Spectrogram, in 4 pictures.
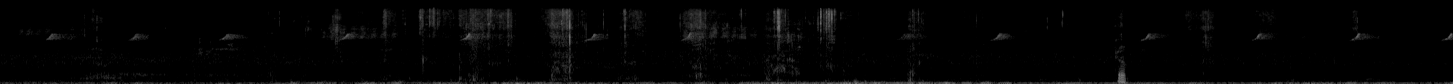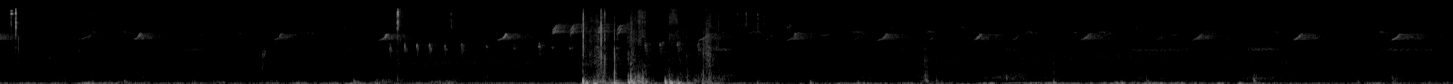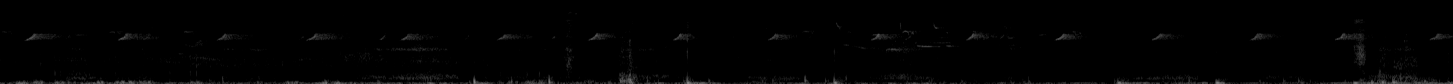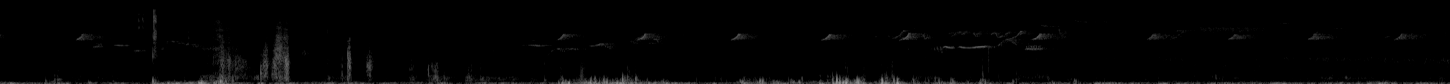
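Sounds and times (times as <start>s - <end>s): songbird chirping: 0.0s - 58.0s
wind noise on microphone: 17.5s - 19.1s, 20.2s - 21.8s, 29.2s - 31.2s, 31.8s - 32.7s, 45.1s - 54.9s.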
